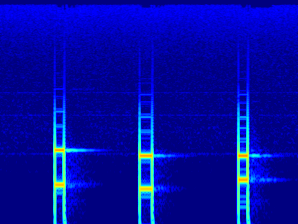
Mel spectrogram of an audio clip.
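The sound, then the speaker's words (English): Three touch-tone keypad beeps, each a short dual-pitched electronic tone, pressed at an even pace about a second apart with silence between them, as the first three letters of a music group are entered on the Music Phone telephone line. “Please enter the first three letters of the group you would like to hear now.”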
